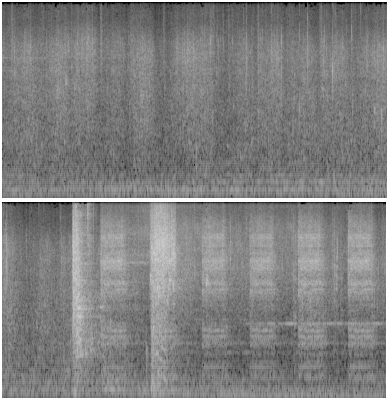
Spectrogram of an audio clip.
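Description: Footsteps splash through shallow water in an echoing tunnel.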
